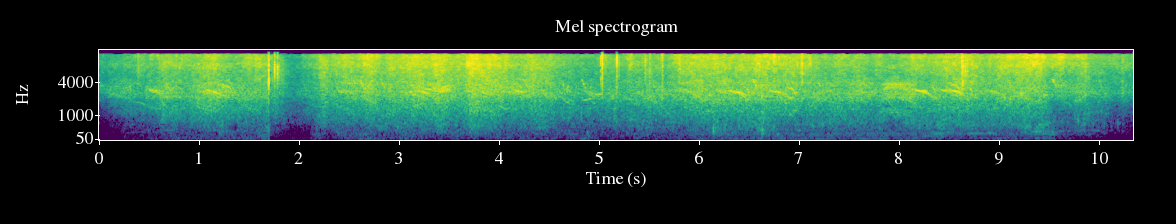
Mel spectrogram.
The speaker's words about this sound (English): Certainly they would have made a lot of rustling as they foraged in the bush. The closest we can get to that is listening to a herd of elephants grazing in the Sabi River Valley.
